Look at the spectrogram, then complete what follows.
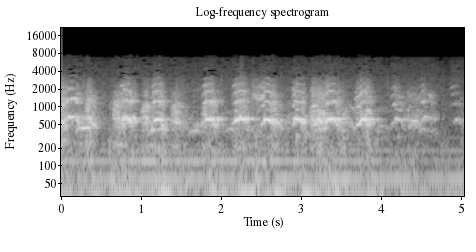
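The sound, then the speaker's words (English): A tracking hound that has lost a scent trail at the foot of a cliff barks and yips in quick, excited bursts mixed with whining whimpers, loud, the calls repeating unevenly over a low steady background hum. “Dog's lost the trail again at the foot of this cliff.”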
